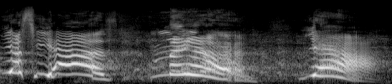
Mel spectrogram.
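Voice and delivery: loud, high, drawn-out hammed-up joy; elated shout. Believer answering a coffee shop blessing, wildly elated. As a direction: crow it slowly at the top of the voice.

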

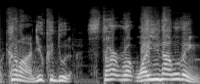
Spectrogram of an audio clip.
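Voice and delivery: high, loud, exasperated yelling at the screen; frustrated yelling. Real, not acted. Yelling at Coraline to run, exasperated shout. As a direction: yell at her to move, losing it.

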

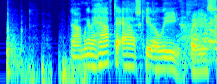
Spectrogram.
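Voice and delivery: low, soft, too-polite request; mock-mild Jesus. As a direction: ask meekly, keeping absurdly calm. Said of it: "I'm pretty calm".

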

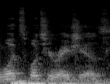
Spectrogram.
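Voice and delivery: normal talking voice

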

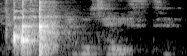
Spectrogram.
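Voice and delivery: eager whispered repeat; breathless whisper to herself. Real, not acted. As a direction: hush it like a secret craving.

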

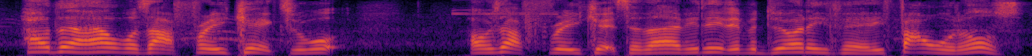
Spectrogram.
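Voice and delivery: high, loud indignant ranting; outraged protest. Real, not acted. Gamer protesting a free kick given against his team, outraged yelling. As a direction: demand an explanation from the ref, furious.

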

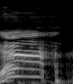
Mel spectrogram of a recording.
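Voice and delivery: very high imitated shriek; mock pain scream. Elder mother hit with hot oil, mock shriek. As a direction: give a short, high, play-acted scream.

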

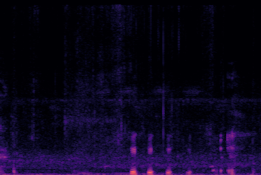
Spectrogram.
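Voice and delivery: quiet, breathy laugh; soft chuckle, mostly breath. Real, not acted. Gardener amused by what he finds, quiet chuckle.

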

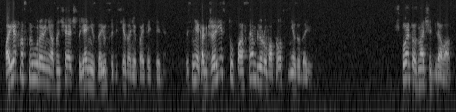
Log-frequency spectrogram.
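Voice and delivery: ordinary delivery

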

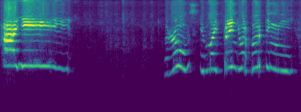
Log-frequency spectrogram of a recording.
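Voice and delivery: high squeaky monkey voice, in pain; hurt toy monkey. Pretend. Monkey being squeezed by child.

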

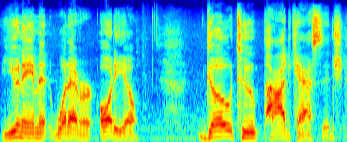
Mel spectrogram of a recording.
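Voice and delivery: ordinary delivery

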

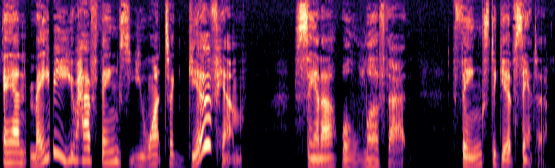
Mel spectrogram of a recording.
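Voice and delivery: ordinary delivery

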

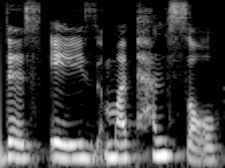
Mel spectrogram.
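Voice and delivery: slow, careful "this is my pencil"; teacher models th, s and z in "this is my pencil"; model reading. Shown as a demonstration. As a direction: draw out "this is my pencil" word by word. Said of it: "T H chúng ta cũng đẩy lưỡi".

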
